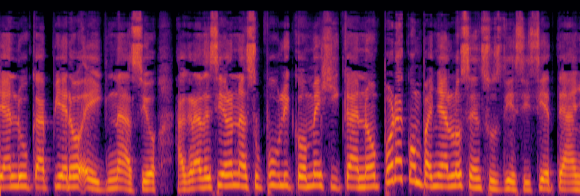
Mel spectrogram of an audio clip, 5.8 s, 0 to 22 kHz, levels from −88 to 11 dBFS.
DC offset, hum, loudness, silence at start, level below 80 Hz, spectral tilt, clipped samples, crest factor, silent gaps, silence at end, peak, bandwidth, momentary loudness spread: under 0.1%; none; -14 LUFS; 0 s; -54 dBFS; -3.5 dB/octave; under 0.1%; 14 dB; none; 0 s; -2 dBFS; 17 kHz; 4 LU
